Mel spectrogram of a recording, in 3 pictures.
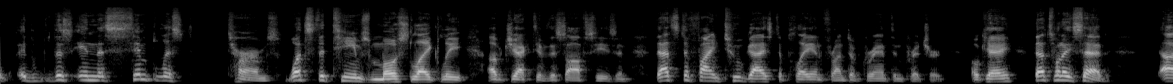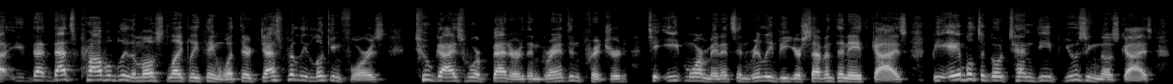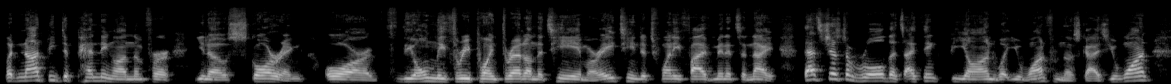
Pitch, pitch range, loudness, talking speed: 150 Hz, 125-190 Hz, -25 LUFS, 200 wpm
